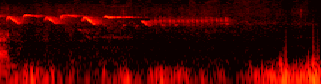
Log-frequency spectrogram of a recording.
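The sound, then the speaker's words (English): A wren sings faintly in a young woodland, a quick run of high, thin trilling notes lasting about a second and a half over a low outdoor rumble. “A wren.”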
